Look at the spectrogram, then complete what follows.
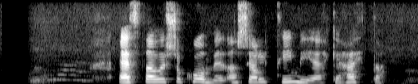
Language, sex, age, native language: Icelandic, female, 40-49, Icelandic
